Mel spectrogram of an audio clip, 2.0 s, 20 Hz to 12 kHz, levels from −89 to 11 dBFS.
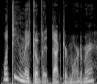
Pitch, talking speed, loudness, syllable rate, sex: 145 Hz, 245 wpm, -20 LUFS, 5.5 syllables/s, male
